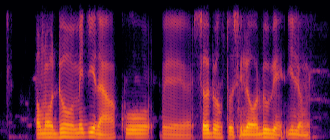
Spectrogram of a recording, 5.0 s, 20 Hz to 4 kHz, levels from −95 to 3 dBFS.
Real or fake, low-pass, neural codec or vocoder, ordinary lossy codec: fake; 3.6 kHz; codec, 16 kHz, 2 kbps, X-Codec, HuBERT features, trained on balanced general audio; Opus, 64 kbps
